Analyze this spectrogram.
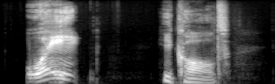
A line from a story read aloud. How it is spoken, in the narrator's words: his voice raspy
